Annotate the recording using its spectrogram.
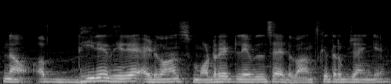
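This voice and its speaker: A man's voice: mid-range voice, little pitch movement, moderate pace, dark tone, highs cut off. A male teacher gives an explanatory English grammar lecture in Hindi mixed with English, and often checks in with "right?".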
